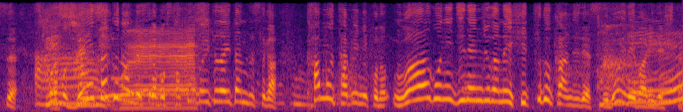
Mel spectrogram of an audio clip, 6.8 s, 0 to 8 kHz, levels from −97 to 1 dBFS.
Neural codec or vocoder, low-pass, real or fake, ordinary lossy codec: none; 7.2 kHz; real; none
